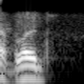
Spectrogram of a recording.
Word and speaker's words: Blaydes: How do you say it? – Yeah, Blaydes.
